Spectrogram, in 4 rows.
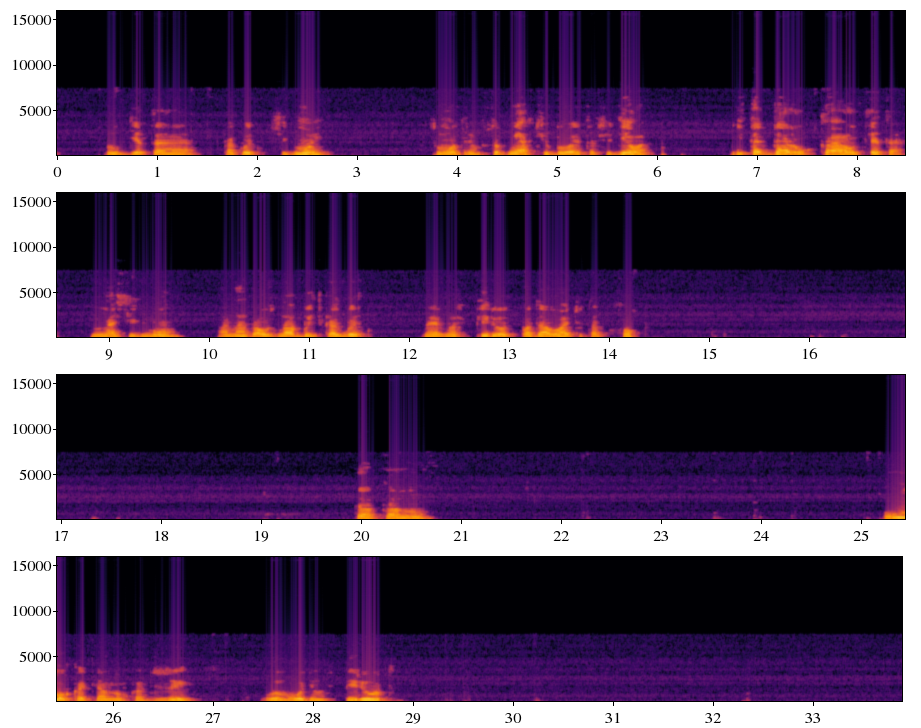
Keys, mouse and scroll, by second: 1.5 click, 4.0 space, 6.1 space, 7.6 click, 9.2 click, 11.5 g, 15.1 i, 16.1 space, 17.4 space, 19.1 click, 22.4-23.6 middle drag, 24.1 middle click, 25.1 click, 26.1 g, 27.5-29.5 middle drag, 29.6 scroll up 1, 29.7 middle click, 30.2 scroll down 1, 32.6-33.8 middle drag.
